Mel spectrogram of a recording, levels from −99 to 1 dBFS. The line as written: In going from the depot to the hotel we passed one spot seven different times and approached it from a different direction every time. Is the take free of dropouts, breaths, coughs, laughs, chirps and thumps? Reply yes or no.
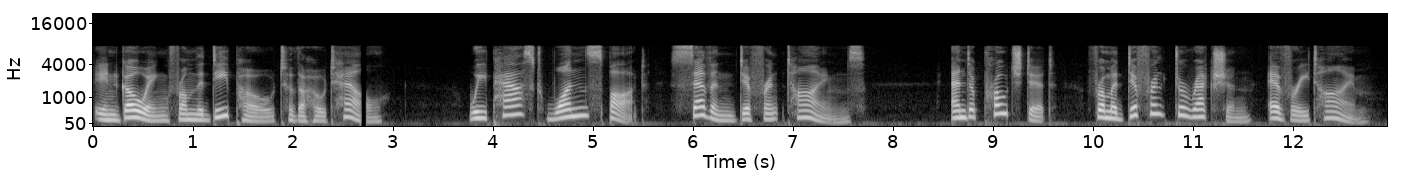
no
